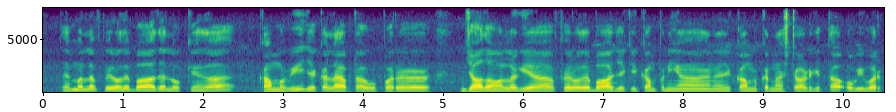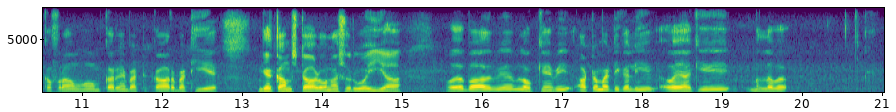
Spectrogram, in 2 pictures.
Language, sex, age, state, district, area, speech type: Dogri, male, 18-30, Jammu and Kashmir, Reasi, rural, spontaneous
